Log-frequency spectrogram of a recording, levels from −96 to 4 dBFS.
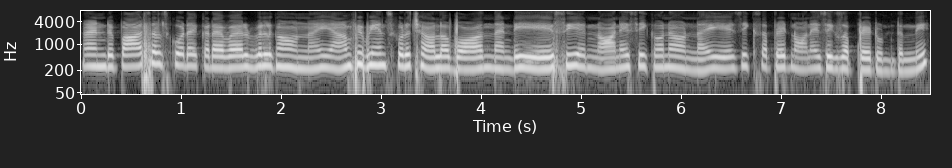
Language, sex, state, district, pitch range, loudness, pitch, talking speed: Telugu, female, Andhra Pradesh, Sri Satya Sai, 225-260 Hz, -14 LUFS, 240 Hz, 175 wpm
